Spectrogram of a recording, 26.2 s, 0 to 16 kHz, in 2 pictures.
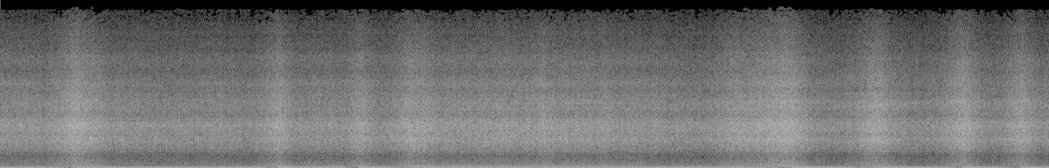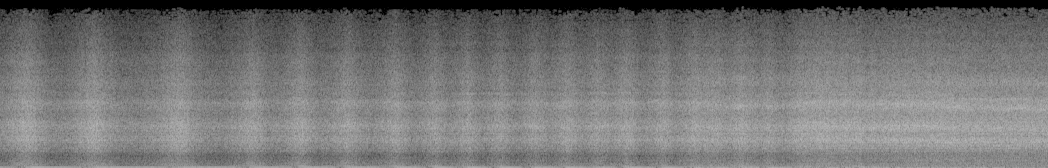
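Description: Twin piston engines and propellers of a Beechcraft Baron B55 droning steadily in the cockpit on final approach. From about twelve seconds in, the drone wavers in a pulsing beat that quickens as power comes back. Near the end the deep drone thins out as the throttles come back for the flare.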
